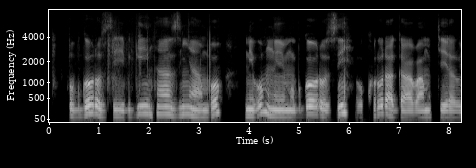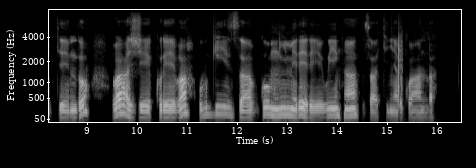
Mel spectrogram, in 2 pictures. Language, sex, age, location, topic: Kinyarwanda, male, 36-49, Burera, government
